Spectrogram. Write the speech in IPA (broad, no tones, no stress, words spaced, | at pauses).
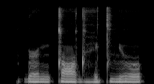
ɠə˞ntɔd ɦɪtʲlʲʊ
